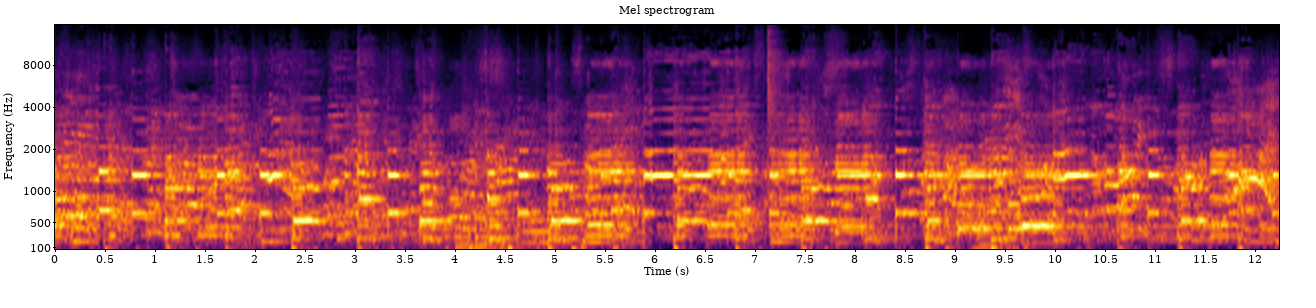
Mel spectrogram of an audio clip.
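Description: Live band playing an instrumental passage: an acoustic guitar strummed in a steady rhythm, with a harmonica playing long held notes over it.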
